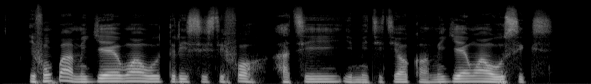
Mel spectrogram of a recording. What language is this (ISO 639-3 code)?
yor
